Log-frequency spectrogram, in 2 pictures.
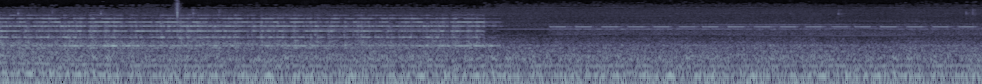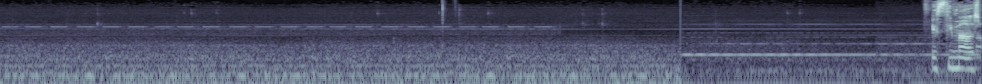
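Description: An airliner's engines hum steadily at idle.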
